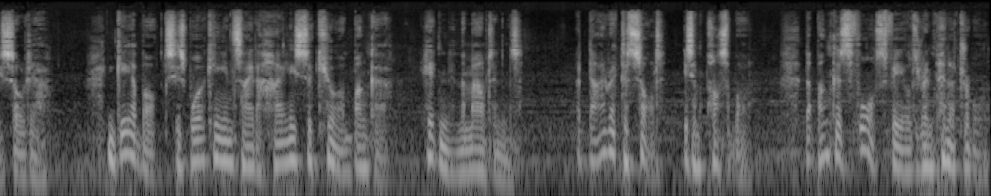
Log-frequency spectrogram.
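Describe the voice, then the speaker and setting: A man playing a grave middle-aged nobleman and devoted father in a video game, speaking in a solemn, formal, measured way. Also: low voice, fairly bright tone, a little hiss or hum. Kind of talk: video game cutscene acting.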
